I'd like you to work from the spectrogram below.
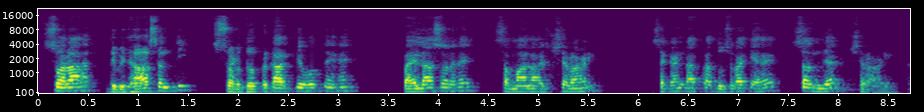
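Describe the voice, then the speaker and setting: A man's voice: fairly high pitch, moderate pace, darkish tone. A male teacher giving a lesson, explaining each point step by step and asking and answering his own questions. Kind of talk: classroom lesson explaining grammar.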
